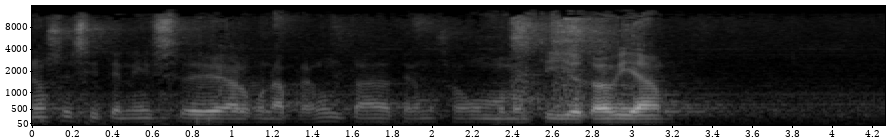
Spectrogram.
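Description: A man speaks through a microphone in an echoing hall.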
